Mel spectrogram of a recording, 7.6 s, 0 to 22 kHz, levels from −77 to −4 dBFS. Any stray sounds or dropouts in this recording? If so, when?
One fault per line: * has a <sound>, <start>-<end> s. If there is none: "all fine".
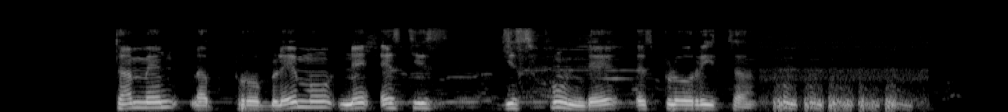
* has a laugh, 5.8-6.9 s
